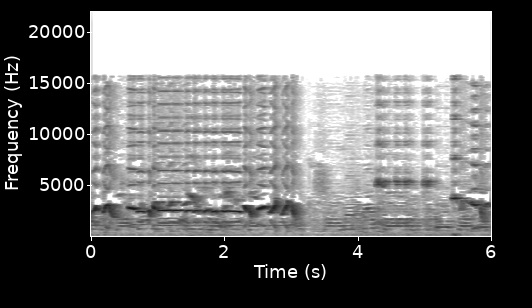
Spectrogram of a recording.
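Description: A thick-billed white-eye gives a rapid, twittering warble of high sweet notes for three seconds, then thin scattered whistles, over soft background music.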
